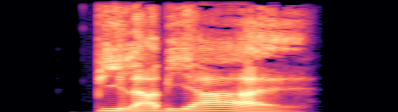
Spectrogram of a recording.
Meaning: bilabial
- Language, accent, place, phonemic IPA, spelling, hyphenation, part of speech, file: German, Germany, Berlin, /bilaˈbi̯aːl/, Bilabial, Bi‧la‧bi‧al, noun, De-Bilabial.ogg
